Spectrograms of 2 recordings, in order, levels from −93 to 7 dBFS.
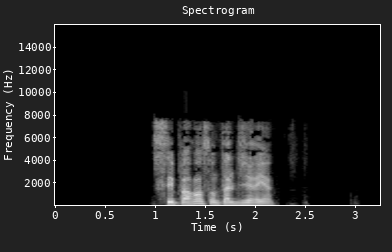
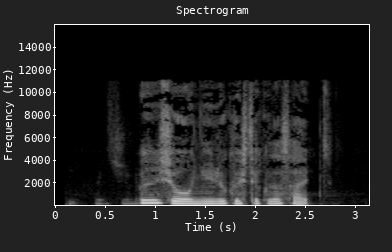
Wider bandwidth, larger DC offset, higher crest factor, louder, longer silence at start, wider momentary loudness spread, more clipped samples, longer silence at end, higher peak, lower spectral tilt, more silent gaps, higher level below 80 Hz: second, 8 kHz vs 11.5 kHz; neither; about the same, 20 dB vs 16 dB; first, -17 LUFS vs -23 LUFS; first, 1 s vs 0.85 s; first, 13 LU vs 10 LU; neither; first, 1.1 s vs 0.65 s; first, 0 dBFS vs -8 dBFS; second, -5 dB/octave vs -7 dB/octave; neither; about the same, -70 dBFS vs -72 dBFS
